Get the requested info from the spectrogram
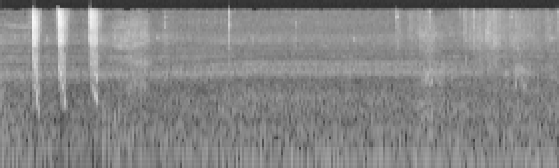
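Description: A black Labrador puppy sniffing the grass close to the microphone: three quick, sharp sniffs in the first second, then only a low background hum of the open air.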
